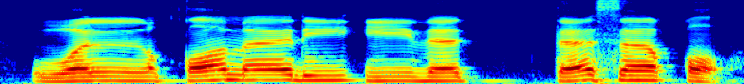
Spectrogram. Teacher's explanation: والقمر قاف موٹا ہے لیکن را باریک پڑھی جائے گی کیونکہ اس کے نیچے زیر ہے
